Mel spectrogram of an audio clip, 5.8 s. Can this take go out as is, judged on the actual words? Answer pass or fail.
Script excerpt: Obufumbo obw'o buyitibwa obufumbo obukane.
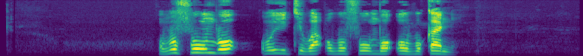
fail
